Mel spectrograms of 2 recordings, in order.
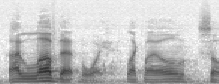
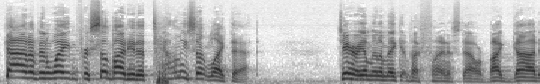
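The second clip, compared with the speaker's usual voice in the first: high and loud, choked with tears; young man crying out at the dining table, high and loud; tearful outburst; 8 semitones higher, 9 dB louder than usual. Retold or imitated. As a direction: break open with relief. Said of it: "began to cry".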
